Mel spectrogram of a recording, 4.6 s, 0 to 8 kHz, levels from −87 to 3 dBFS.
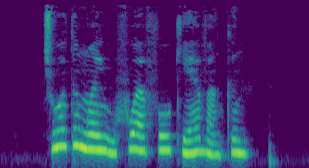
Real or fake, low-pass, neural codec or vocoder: real; 7.2 kHz; none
